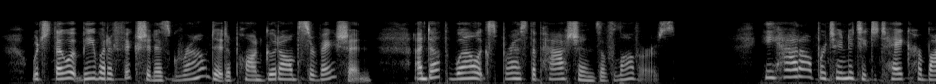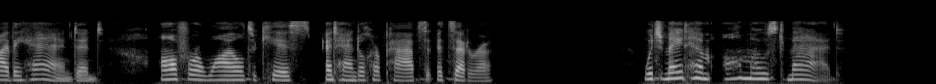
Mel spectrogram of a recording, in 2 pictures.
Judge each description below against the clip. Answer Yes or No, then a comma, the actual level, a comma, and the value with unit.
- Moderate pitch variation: Yes, average, 4.5 semitones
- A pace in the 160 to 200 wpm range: No, average, 145 wpm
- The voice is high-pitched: Yes, high, 235 Hz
